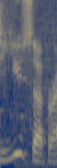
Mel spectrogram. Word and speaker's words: usurper: a nurse a supper you supper is it it's usurper actually I believe there's two different pronunciations for that depending on where you are in the world anyways fourth face is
